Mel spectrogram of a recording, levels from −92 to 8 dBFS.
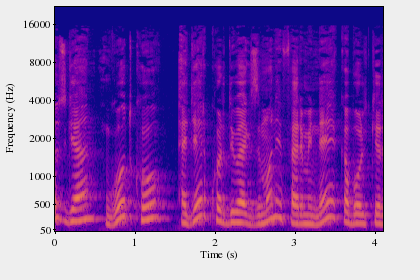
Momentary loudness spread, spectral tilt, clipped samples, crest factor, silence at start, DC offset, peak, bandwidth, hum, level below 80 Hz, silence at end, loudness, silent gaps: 4 LU; -5.5 dB/octave; under 0.1%; 14 dB; 0 s; under 0.1%; -16 dBFS; 16 kHz; none; -72 dBFS; 0 s; -31 LUFS; none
